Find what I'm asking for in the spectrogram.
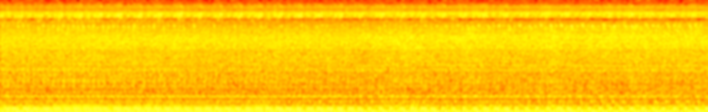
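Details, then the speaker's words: Cadillac Escalade cold start after refilling the cooling system, during a head gasket block test: strong steady idle with even beat, no stumbles or skips; no misfire, so head gasket probably okay. "If you don't get any misfiring when you start it up after filling the cooling system, it's probably okay."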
